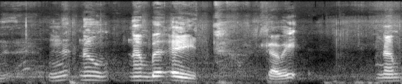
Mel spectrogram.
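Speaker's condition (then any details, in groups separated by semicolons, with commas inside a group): Cerebral palsy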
